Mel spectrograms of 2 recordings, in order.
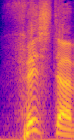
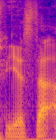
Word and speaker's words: Vista: Nein, es heißt Vista, wenn es auf den Markt kommt. Derda, vielen Dank dafür. Ich habe es immer falsch gesagt. Ich habe es auch gedacht, es heißt Fiesta, aber es heißt Vista.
